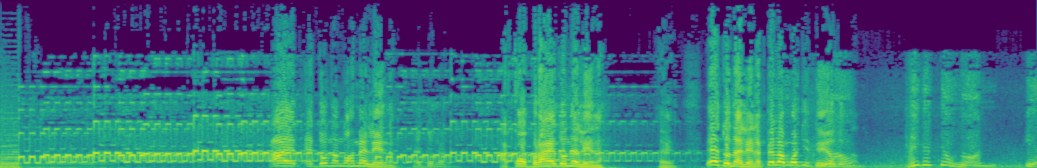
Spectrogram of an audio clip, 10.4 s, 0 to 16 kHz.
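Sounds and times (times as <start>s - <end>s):
electronic telephone ringing with an incoming call: 0.0s - 7.1s
speech: 2.8s - 10.3s.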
